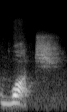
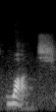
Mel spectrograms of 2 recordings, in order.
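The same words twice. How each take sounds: First: The vowel is a rounded O sound. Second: The vowel is not a rounded O sound. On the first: The speaker calls it right. "it's watch" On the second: The speaker calls it wrong. "not watch"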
